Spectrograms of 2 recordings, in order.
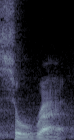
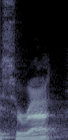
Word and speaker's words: Surratt: I always heard Surratt or Surratt. I think it's Surratt is what I read.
